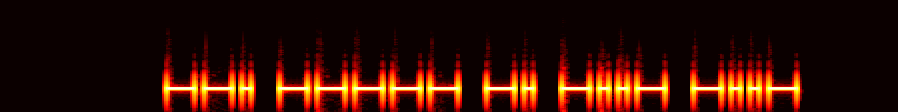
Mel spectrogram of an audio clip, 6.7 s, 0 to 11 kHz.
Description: Morse code, heard as a keyed tone, about 17 wpm, 700 Hz. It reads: G0NXX
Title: DXCC-100 Call Signs - 5 Characters - Repeated 2x - 17wpm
